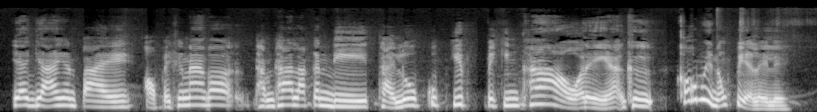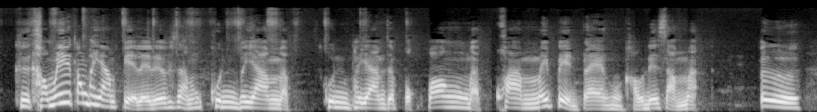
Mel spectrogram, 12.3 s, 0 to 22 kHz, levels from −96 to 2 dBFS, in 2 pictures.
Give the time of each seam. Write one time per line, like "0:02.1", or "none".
0:03.6
0:05.0
0:06.1
0:09.8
